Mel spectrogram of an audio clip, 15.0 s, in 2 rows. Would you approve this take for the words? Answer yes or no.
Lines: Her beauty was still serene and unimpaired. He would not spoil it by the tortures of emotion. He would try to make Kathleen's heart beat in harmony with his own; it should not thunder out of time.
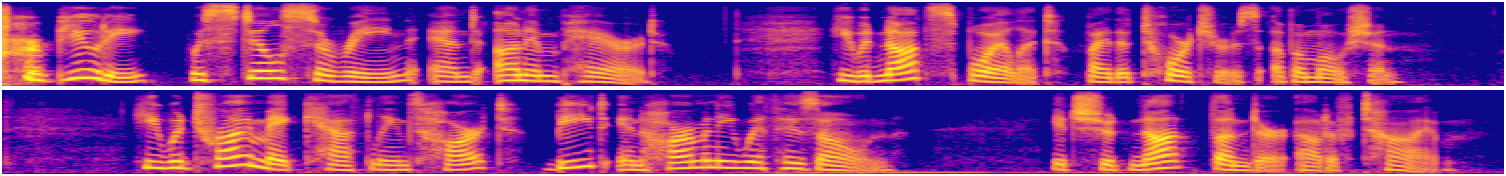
no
